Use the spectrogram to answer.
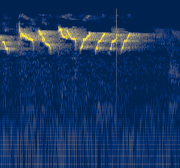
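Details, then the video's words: White-eye lure song: a rapid, very high, thin warbling twitter of quick rising and falling notes, run together for over a second before fading. "Pancingan Pleci Ampuhhh,,, Cepat Ngeplong Dan Bongkar isian!!!"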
